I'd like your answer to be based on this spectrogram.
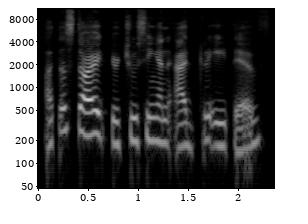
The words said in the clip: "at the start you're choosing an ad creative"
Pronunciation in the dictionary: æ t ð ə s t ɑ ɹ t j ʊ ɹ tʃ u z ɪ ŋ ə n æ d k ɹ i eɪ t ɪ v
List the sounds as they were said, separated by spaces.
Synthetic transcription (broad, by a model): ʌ t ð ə s t ɑ ɹ t j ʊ ɹ tʃ u s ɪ ŋ ə n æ d k ɹ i eɪ t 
